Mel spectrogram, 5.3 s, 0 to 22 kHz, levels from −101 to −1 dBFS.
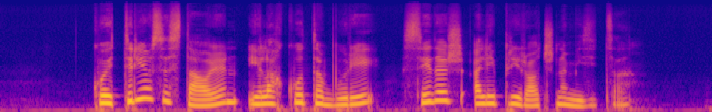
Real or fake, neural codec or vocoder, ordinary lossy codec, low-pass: fake; autoencoder, 48 kHz, 128 numbers a frame, DAC-VAE, trained on Japanese speech; none; 19.8 kHz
